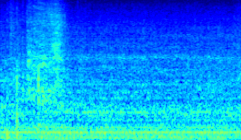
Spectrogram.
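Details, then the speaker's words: Small electric motor that took on water, water shaken out: steady low hum with a faint whir that never builds speed; won't run, judged ruined. "I tried plugging in last weekend and it just you know made the whirring noise so it didn't want to do anything"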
